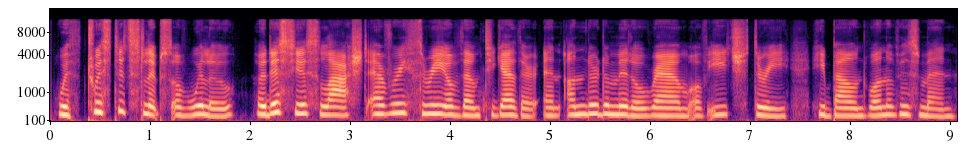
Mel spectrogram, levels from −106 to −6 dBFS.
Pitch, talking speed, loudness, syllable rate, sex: 230 Hz, 170 wpm, -19 LUFS, 4.4 syllables/s, female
